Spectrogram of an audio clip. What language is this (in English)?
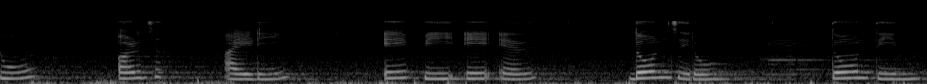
Konkani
